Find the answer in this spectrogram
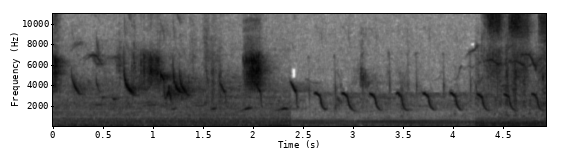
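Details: Common redstart singing: quick runs of high whistled notes, then a steady series of short downward-hooked notes repeated about every third of a second, with faint low hum beneath.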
